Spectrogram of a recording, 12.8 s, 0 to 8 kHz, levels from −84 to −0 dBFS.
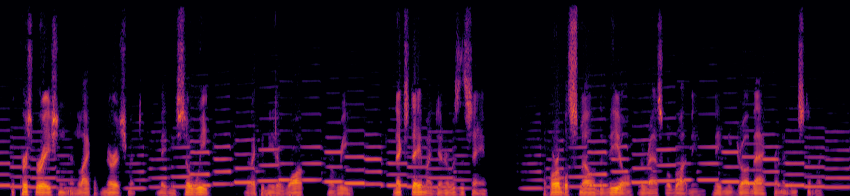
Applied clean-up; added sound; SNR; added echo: classical method Wiener filter.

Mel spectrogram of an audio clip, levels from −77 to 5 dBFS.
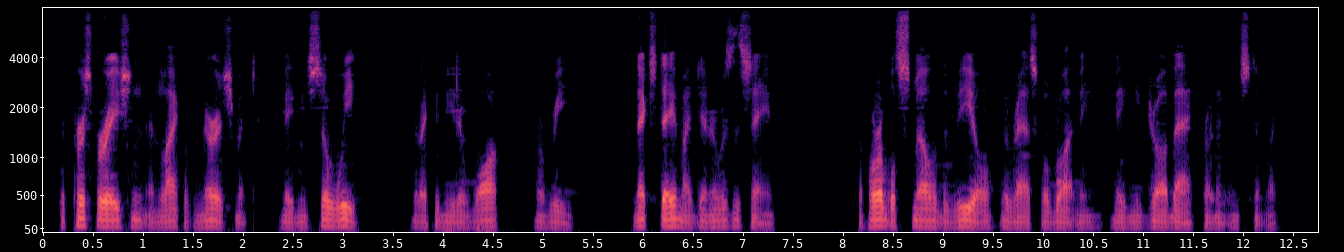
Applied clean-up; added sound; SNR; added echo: neural mask model DeepFilterNet 3.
